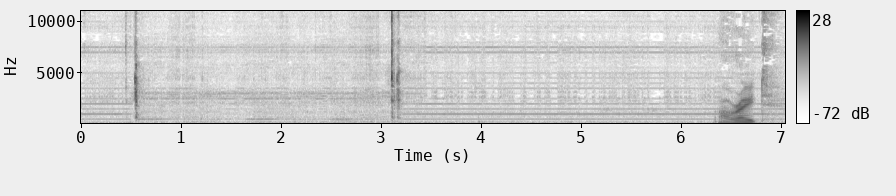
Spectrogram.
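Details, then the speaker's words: 2001 Jaguar XK8, engine off with key in ignition position: constant mid-pitched electrical buzz from the throttle body area under the hood, cabin circulation fan also running unbidden; cause not yet known. "I'll turn the ignition to the second position and I'll take you to the engine compartment so that you can hear uh it's like a constant buzzing coming from the throttle body [Music] area"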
